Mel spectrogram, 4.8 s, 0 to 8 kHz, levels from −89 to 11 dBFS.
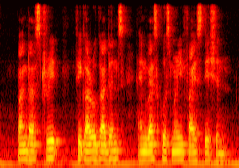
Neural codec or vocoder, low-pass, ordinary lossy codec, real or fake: none; 7.2 kHz; none; real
